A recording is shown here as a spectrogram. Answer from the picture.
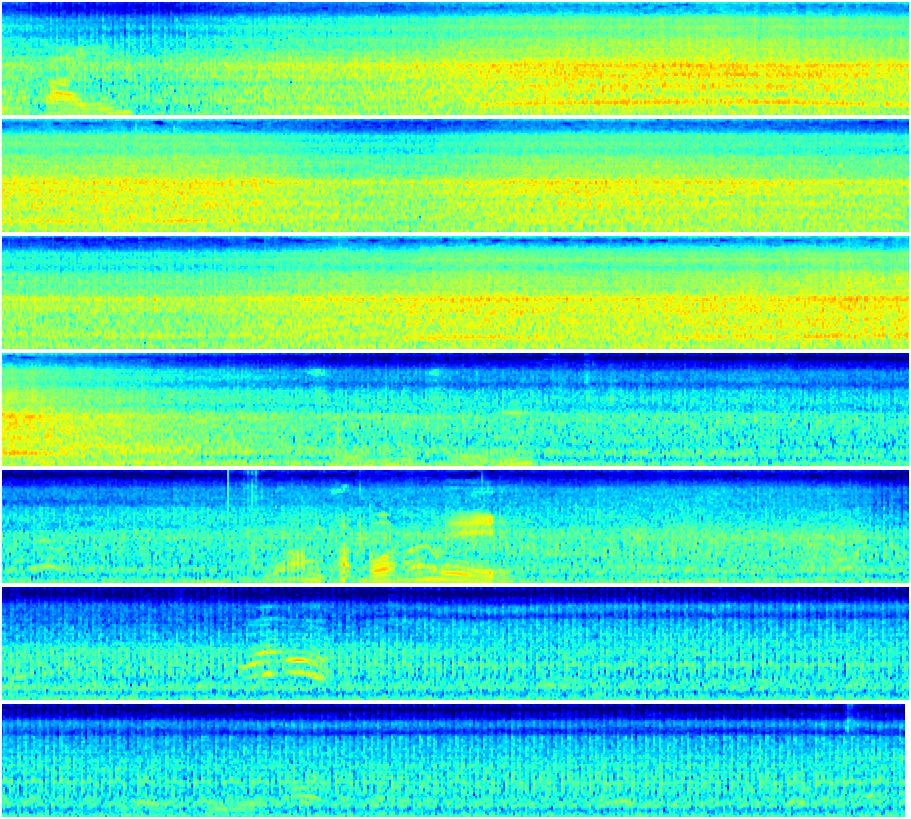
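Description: Mahindra Bolero SUV engine revving in repeated surges, its pitch rising and falling every few seconds as it climbs a muddy, rocky track under load, then dropping to a lower, steady running about halfway through. Brief voices call out twice in the quieter second half.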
